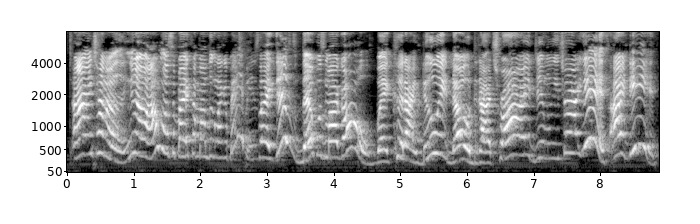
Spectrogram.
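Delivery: high, fast and worked up, protesting she really tried; excited insisting. Real, not acted. To her viewers, defending the hairdo, excited and high-pitched. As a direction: plead your case, voice up high.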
